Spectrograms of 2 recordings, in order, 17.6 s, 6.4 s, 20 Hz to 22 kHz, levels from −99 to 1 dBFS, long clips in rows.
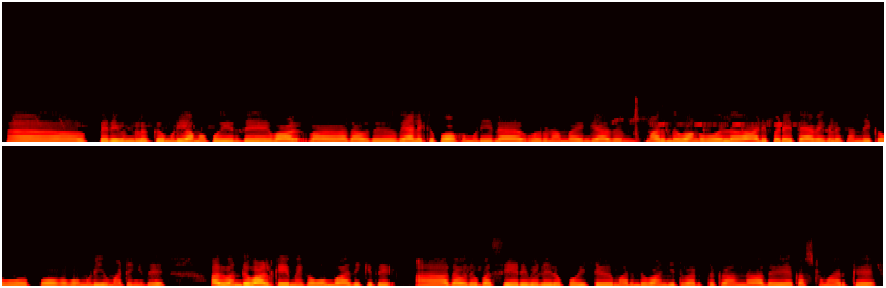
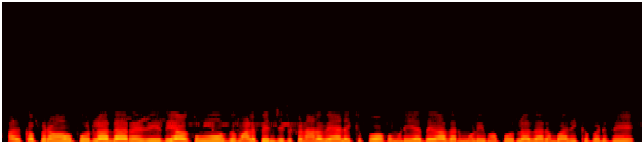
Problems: low volume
